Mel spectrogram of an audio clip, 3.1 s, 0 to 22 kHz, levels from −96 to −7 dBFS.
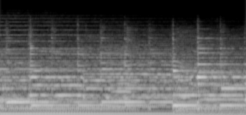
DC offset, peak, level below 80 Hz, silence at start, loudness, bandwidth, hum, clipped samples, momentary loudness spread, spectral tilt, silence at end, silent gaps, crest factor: under 0.1%; -12 dBFS; -36 dBFS; 0 s; -28 LUFS; 12 kHz; none; under 0.1%; 4 LU; -6 dB/octave; 0 s; none; 16 dB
